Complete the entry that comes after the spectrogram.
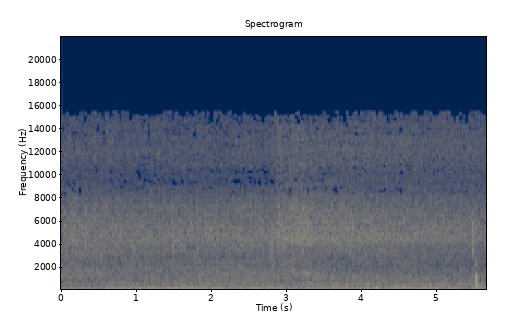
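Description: Hot oil sizzling steadily in a wok as minced garlic fries, over a faint low hum; the sizzle brightens about three seconds in as sliced pork goes into the pan. A brief click comes near the end.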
